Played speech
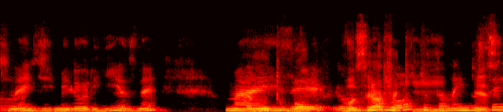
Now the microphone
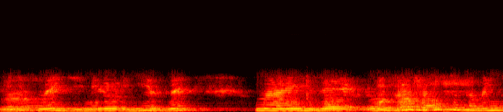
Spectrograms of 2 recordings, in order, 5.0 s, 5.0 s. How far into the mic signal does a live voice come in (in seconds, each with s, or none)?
none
